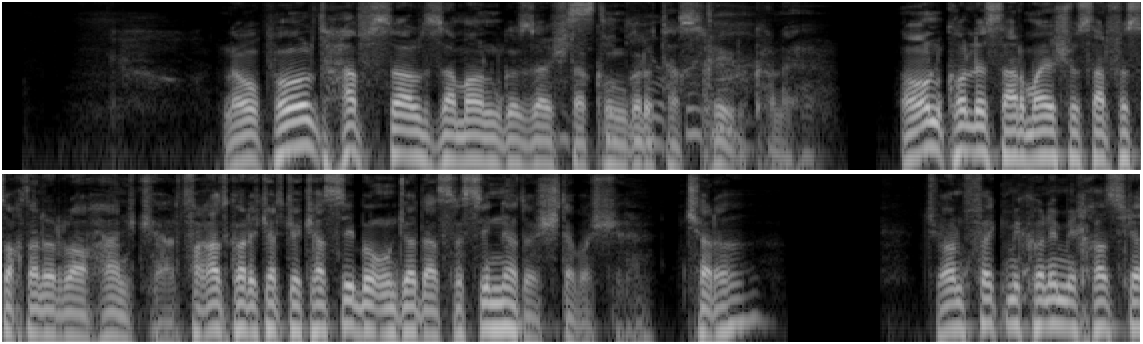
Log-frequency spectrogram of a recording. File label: dub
